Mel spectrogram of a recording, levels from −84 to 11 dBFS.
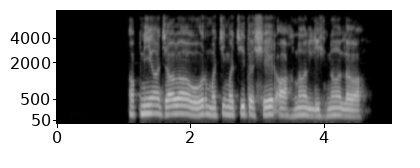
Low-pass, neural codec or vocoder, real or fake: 7.2 kHz; codec, 16 kHz, 8 kbps, FunCodec, trained on LibriTTS, 25 frames a second; fake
